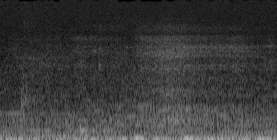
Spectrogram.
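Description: A soft breath, about a second in, over low room tone and a faint sustained background score.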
